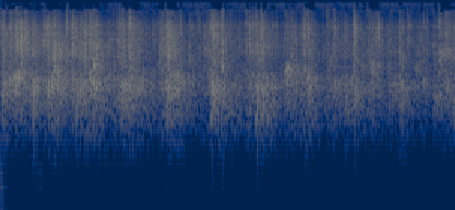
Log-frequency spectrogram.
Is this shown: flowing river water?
no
